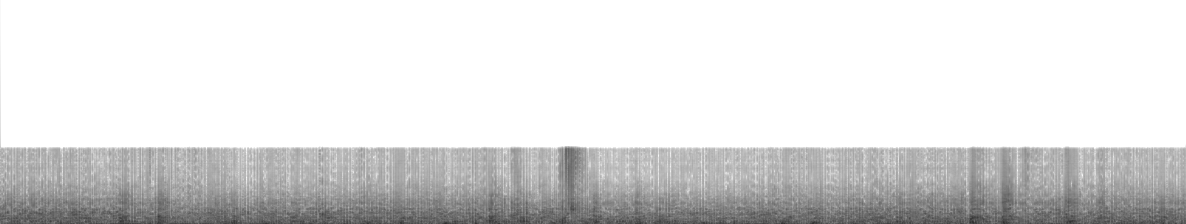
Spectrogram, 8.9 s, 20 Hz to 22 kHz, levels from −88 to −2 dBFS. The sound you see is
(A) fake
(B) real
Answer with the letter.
A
